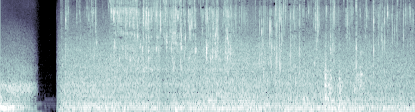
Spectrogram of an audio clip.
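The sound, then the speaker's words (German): Water pours steadily from a watering can in a continuous splashing trickle that runs almost five seconds after a brief moment of silence, with no voices. “Wer einen Balkon hat, der muss bei der momentanen Hitze oft gießen.”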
